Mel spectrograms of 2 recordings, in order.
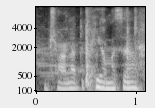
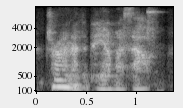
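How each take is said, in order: First: Said in the usual way. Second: Soft unvoiced whisper to herself. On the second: Real, not acted. Muttering to herself while desperate for the bathroom, whispered. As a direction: breathe it out under her breath. Repeats line, then whispers it.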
